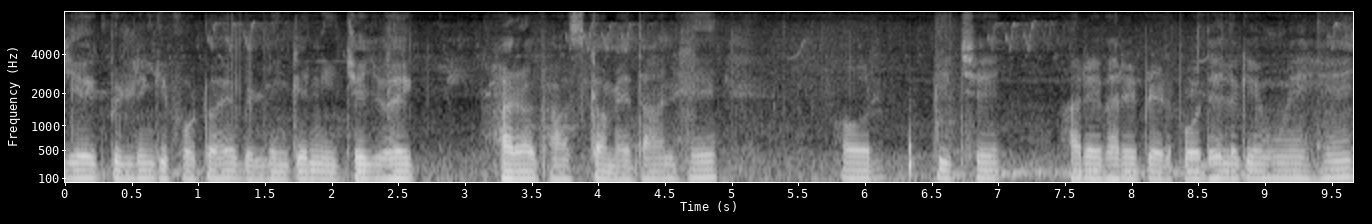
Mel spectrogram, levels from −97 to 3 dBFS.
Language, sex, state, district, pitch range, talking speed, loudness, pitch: Hindi, male, Uttar Pradesh, Jalaun, 90-100 Hz, 145 wpm, -21 LUFS, 95 Hz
